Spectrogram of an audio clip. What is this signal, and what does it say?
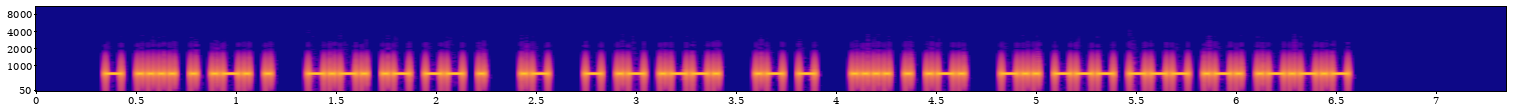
Morse code, heard as a keyed tone, about 44 wpm, 700 Hz. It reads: THERE CAME A TAP AT HER DOOR.
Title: Sentences from Top 1400 Words 45wpm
